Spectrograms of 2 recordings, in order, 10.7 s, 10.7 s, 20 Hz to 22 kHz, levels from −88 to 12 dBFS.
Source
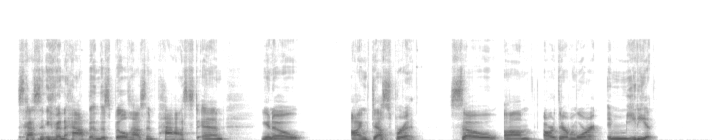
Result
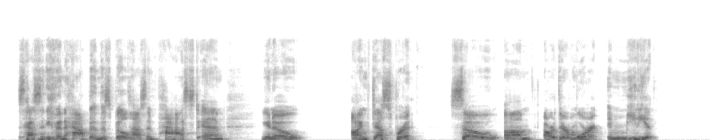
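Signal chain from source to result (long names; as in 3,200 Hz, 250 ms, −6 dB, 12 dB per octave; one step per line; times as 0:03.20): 0:06.13–0:06.82: downward compressor 6 to 1, threshold −46 dBFS, peak gain reduction 10.5 dB
string-ensemble chorus
level +5 dB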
